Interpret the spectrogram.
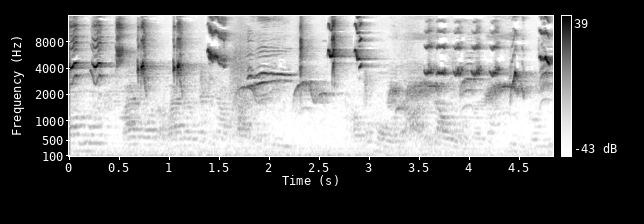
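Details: Oriental magpie-robin from forest stock singing to call a female, with sharp bright whistles, a few harsh raspy notes, then a flowing series of varied whistled phrases; steady low hum behind.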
